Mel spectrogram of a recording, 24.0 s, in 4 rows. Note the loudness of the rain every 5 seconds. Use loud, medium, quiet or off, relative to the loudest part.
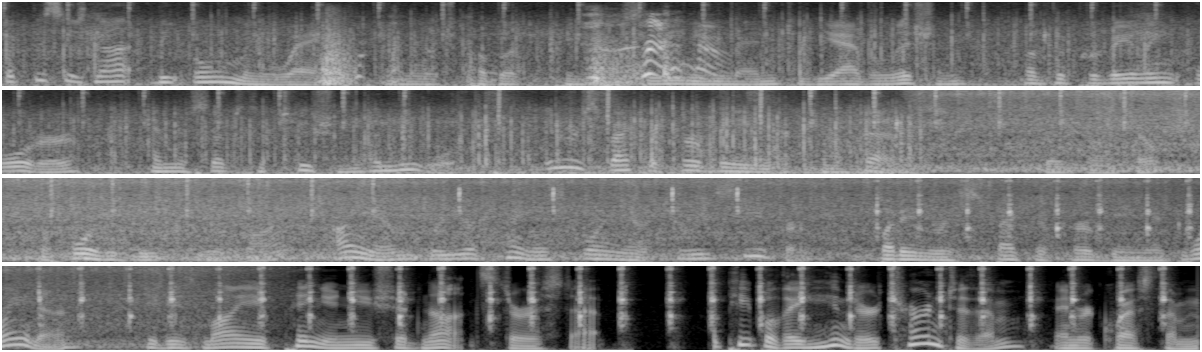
medium, medium, loud, medium, off.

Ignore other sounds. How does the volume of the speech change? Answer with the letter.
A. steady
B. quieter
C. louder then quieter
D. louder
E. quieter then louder
A.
